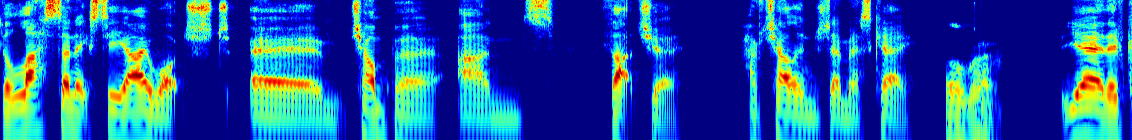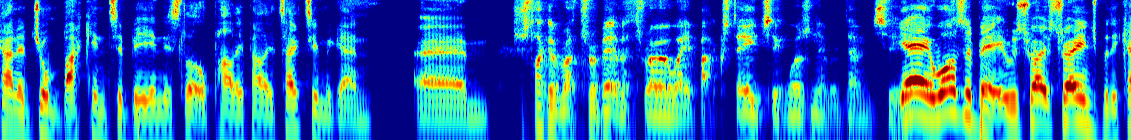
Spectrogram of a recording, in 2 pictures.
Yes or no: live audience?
no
